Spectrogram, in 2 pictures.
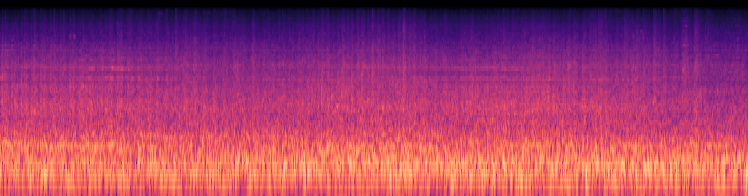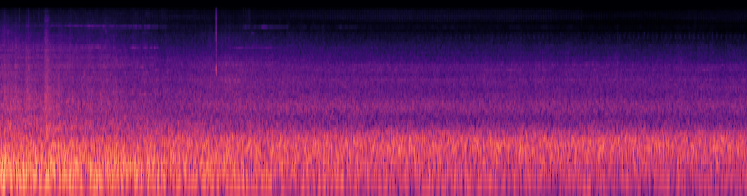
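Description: Covered hopper cars of a potash freight train rolling past on the rails: a steady low rumble with occasional sharp wheel clicks. The last car goes by about fifteen seconds in, and the sound then fades steadily as the train moves away.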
